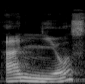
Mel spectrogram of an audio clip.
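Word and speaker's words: años: words for example like anos that would be the proper pronunciation anos instead of saying that I heard a lot of people saying anos anos so anos anos anos anos you see the difference hopefully that makes sense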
